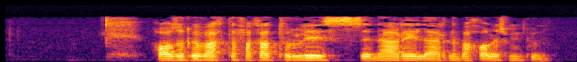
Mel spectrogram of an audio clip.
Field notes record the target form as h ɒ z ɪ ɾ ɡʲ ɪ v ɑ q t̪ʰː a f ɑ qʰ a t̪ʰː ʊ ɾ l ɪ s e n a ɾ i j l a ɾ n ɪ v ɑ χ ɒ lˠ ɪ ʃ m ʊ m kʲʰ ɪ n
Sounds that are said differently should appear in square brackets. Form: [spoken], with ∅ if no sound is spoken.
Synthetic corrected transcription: h ɒ z ɪ ɾ ɡʲ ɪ v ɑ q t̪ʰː a f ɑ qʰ [ɑ] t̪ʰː ʊ ɾ l ɪ s e n a ɾ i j l a ɾ n ɪ [b] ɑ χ ɒ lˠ ɪ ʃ m ʊ m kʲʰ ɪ n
